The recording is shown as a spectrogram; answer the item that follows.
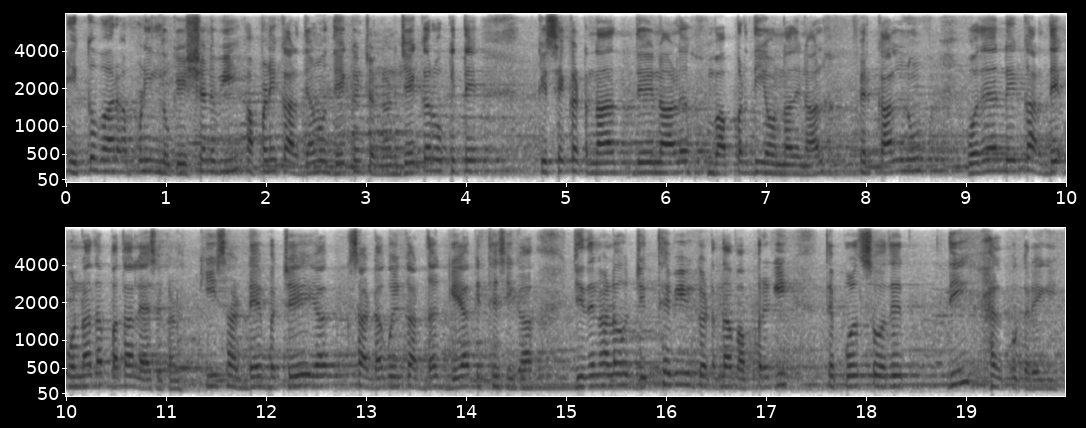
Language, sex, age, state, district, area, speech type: Punjabi, male, 18-30, Punjab, Bathinda, urban, spontaneous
